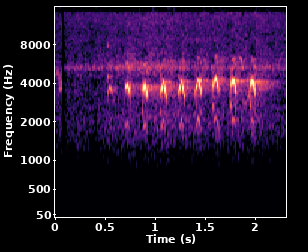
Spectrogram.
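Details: Common kestrel, a resident bird in Japan filmed between Yonaguni Town and Saitama Prefecture, gives a rapid, sharp kee-kee-kee series of about eight high notes, roughly six per second, over a faint steady background hiss.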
